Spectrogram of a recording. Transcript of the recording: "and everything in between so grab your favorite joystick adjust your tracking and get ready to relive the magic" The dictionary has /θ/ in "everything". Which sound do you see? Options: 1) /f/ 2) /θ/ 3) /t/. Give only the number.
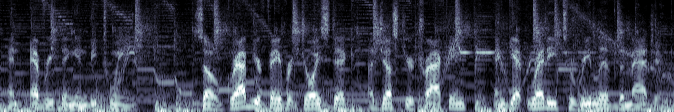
2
